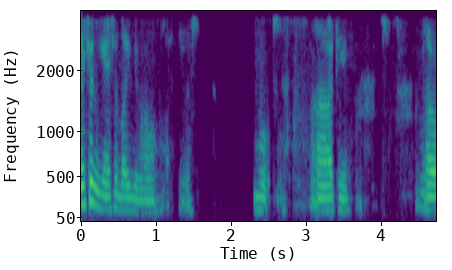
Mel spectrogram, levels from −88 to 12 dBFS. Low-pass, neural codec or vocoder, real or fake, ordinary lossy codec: 3.6 kHz; codec, 24 kHz, 6 kbps, HILCodec; fake; none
